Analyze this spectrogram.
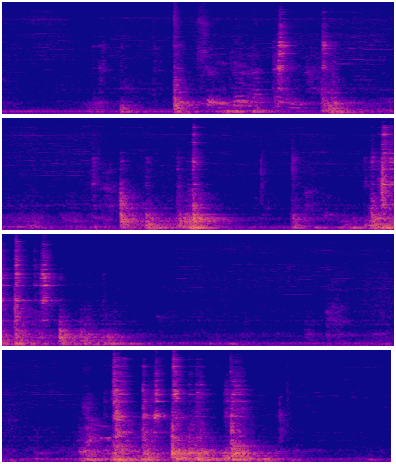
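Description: A pipe wrench clanks and scrapes against a metal pipe fitting.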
